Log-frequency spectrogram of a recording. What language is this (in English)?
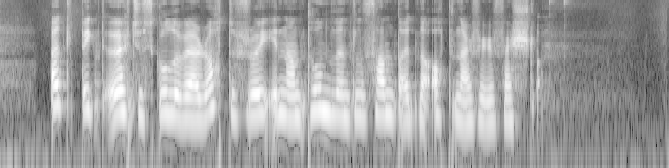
Faroese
